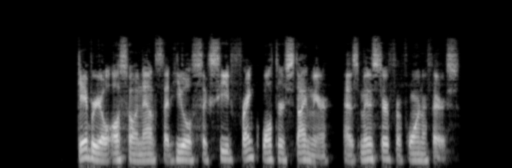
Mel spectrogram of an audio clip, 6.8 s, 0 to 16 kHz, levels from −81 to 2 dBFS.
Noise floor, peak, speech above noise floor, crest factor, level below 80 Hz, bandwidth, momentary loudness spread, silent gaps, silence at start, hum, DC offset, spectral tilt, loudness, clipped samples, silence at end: under -90 dBFS; -2 dBFS; over 71 dB; 18 dB; -60 dBFS; 8 kHz; 8 LU; none; 1.05 s; none; under 0.1%; -4 dB/octave; -18 LUFS; under 0.1%; 0.75 s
